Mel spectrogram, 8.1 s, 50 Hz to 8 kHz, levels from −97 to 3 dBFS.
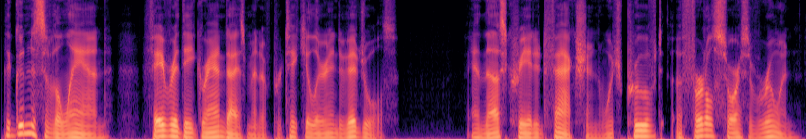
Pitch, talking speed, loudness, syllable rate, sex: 95 Hz, 165 wpm, -20 LUFS, 5.9 syllables/s, male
